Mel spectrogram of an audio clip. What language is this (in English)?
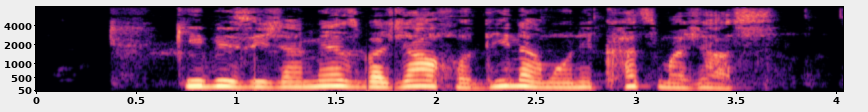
Gawar-Bati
